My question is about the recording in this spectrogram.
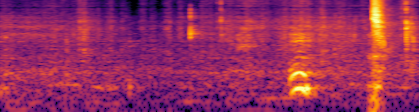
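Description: Faint mouth and eating sounds from a person eating, then a short hummed "mm" about three seconds in, followed by a sharp, brief burst of noise just before the end, the loudest sound here.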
